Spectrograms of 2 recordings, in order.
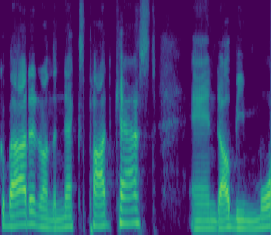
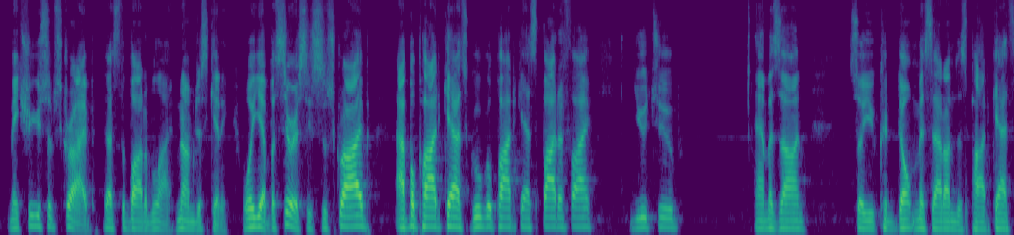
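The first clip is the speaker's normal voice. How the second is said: ordinary talk, nothing marked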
